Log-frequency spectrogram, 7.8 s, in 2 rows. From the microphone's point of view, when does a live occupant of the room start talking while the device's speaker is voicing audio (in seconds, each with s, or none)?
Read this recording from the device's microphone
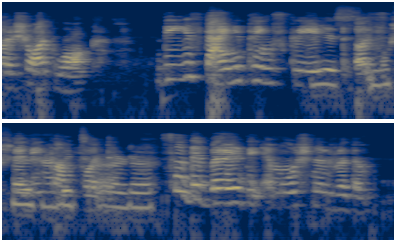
3.1 s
